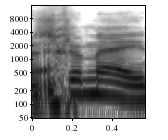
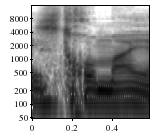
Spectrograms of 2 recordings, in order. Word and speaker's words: Stromae: Stromae, not Stromae. Stromae, actually. Stromae. But it comes from maestro, yeah.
